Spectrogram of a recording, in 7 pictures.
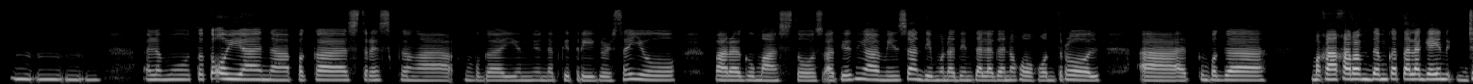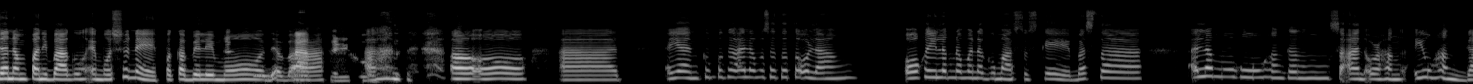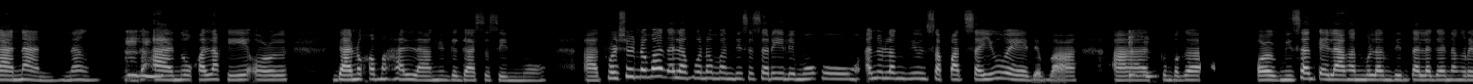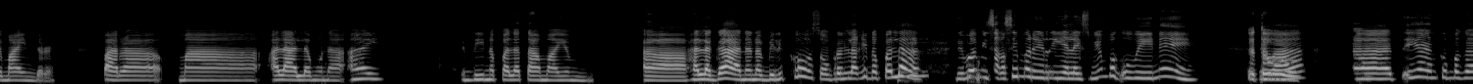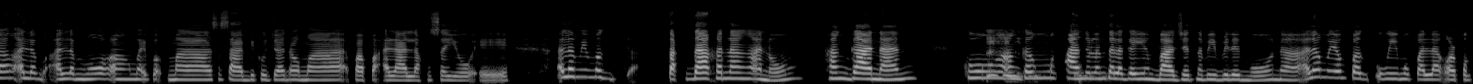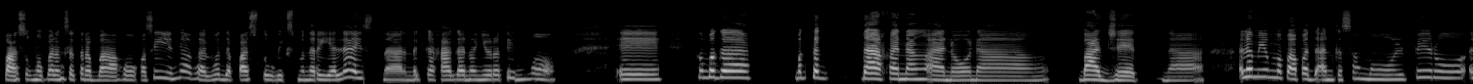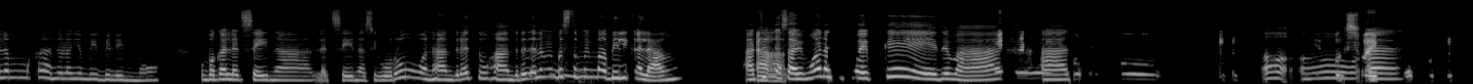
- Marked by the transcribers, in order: other background noise; laughing while speaking: "At"; tapping; "magtakda" said as "magtagda"
- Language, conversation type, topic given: Filipino, advice, Bakit lagi akong gumagastos bilang gantimpala kapag nai-stress ako, at paano ko ito maiiwasan?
